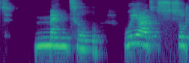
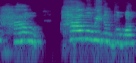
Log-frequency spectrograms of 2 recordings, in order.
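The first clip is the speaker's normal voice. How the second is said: higher, amazed question; stunned disbelief; 7 semitones higher than usual. Retold or imitated. Singer quoting the band's reaction to their first number one, disbelieving. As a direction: ask it as if you can't believe it.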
